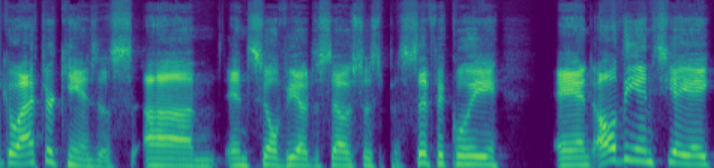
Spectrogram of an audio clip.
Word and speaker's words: De Sousa: It looks like De Sousa. It is actually pronounced De Sousa, though.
